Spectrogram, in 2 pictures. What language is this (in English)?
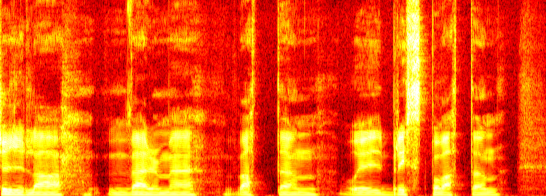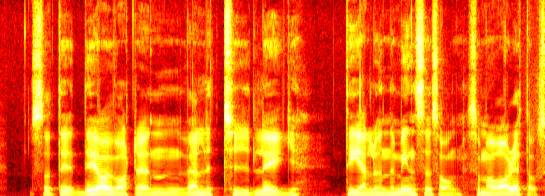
Swedish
